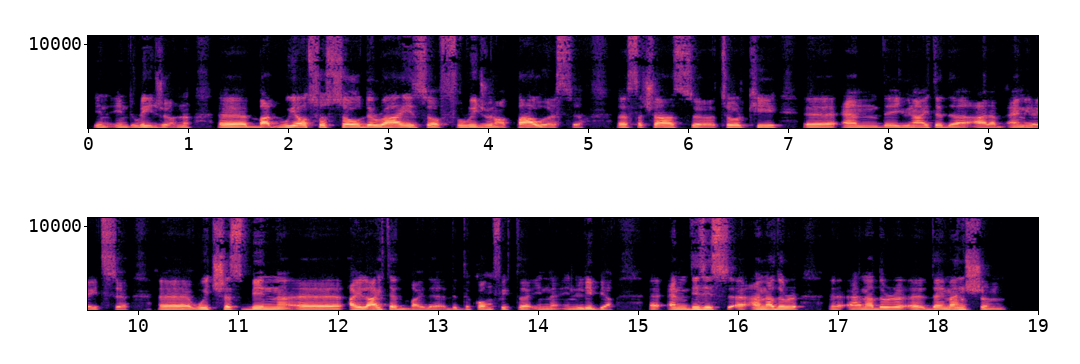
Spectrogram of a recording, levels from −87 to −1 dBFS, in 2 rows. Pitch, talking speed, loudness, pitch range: 135 Hz, 145 wpm, -21 LUFS, 130-160 Hz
